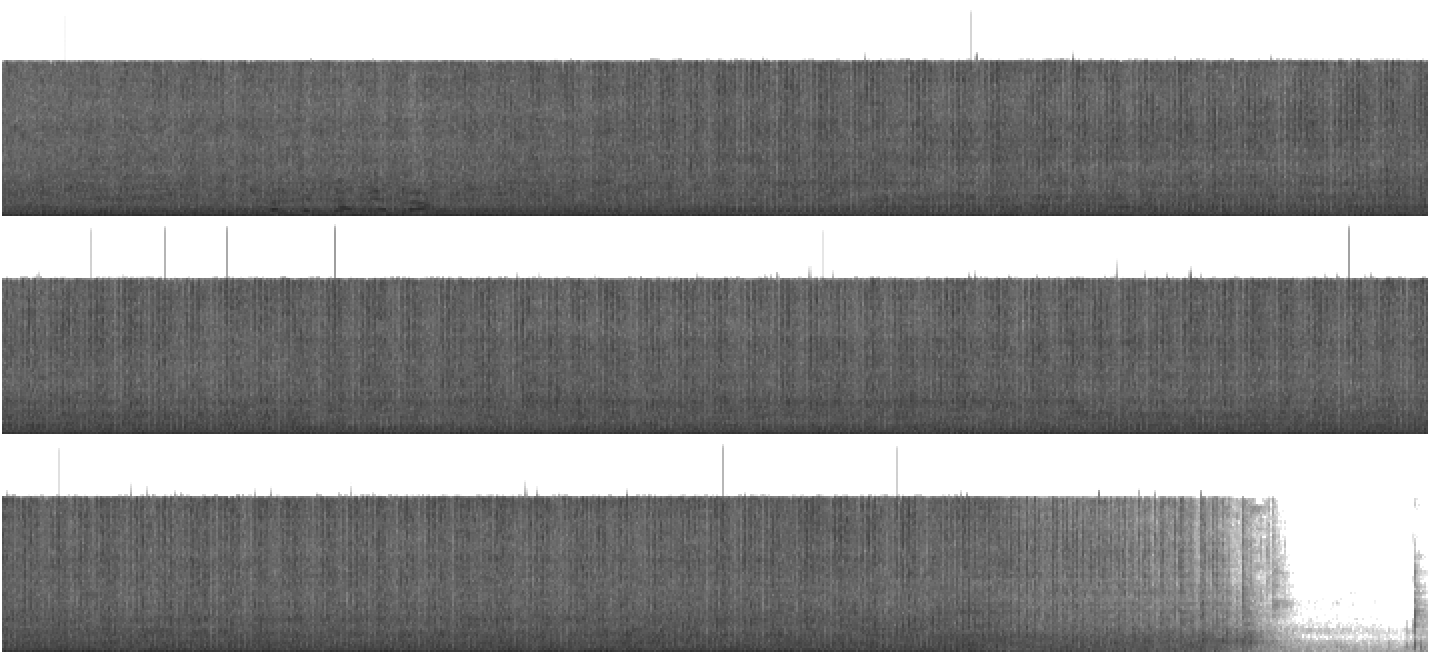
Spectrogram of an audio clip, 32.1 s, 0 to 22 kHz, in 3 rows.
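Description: Tecumseh single-cylinder engine on a log splitter running steadily, back in running order after more than 12 years unused, with its carburetor cleaned. The sound fades away near the end.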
